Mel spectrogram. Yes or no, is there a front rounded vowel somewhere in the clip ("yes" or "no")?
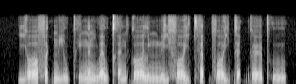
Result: yes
